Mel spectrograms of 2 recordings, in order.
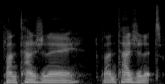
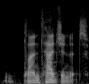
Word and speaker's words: Plantagenet: Looks like the line of Plantagenet line. Sorry, I pronounce it like it's French. Maybe it is a French line originally, but Plantagenet would be the English way of pronouncing it.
